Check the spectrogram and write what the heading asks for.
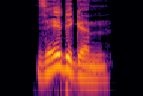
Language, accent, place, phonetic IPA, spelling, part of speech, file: German, Germany, Berlin, [ˈzɛlbɪɡəm], selbigem, pronoun, De-selbigem.ogg
- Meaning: strong dative masculine/neuter singular of selbig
